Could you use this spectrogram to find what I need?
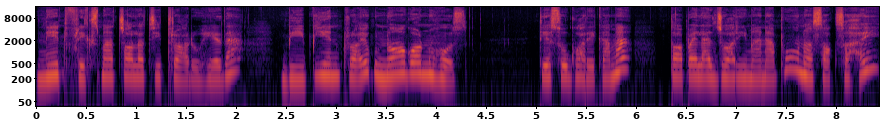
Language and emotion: Nepali, fearful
